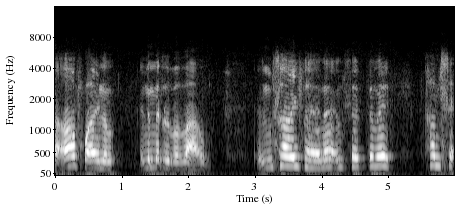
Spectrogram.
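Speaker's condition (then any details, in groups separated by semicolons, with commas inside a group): Cerebral palsy; athetoid type, visibly disabled; difficulties communicating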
